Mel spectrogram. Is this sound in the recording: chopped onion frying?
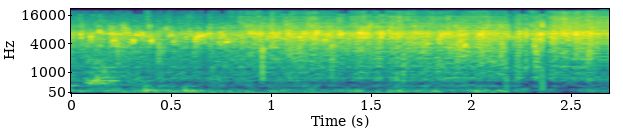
yes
